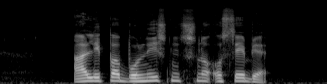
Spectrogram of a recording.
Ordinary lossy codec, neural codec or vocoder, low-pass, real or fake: none; none; 19.8 kHz; real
